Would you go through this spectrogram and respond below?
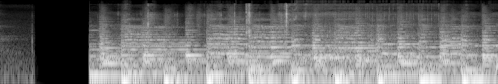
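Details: A short silence gives way to bouncy, upbeat jingle-style music with a steady beat and no animal voices.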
